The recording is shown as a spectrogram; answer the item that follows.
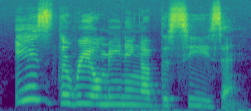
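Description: Noticeable background noise runs under the recording. A woman speaks in a high pitch with very wide pitch swings. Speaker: co-host. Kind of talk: casual banter. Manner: cheerful, playful, teasing.

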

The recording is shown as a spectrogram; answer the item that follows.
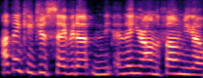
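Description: Speaking very fast in a Southern US accent, a woman uses a high pitch. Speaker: podcast co-host. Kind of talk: casual chat.

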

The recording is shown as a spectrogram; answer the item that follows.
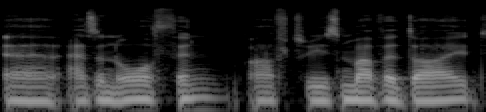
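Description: On a very clean recording with a silent background, a man speaks in a flat monotone at a very deep, low pitch. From UK. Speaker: jazz vocalist and composer. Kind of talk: casual interview chat. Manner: halting.

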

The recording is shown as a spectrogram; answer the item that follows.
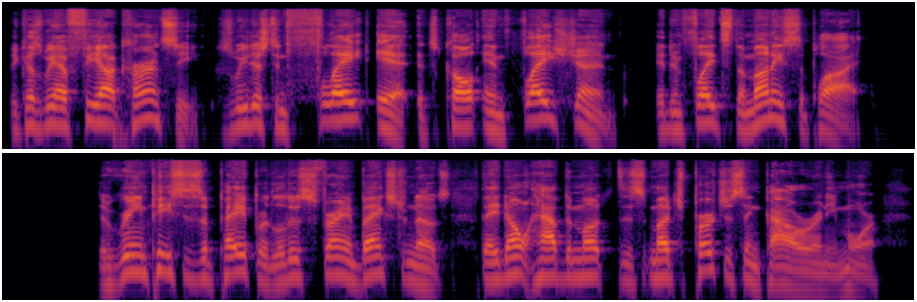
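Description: With an American accent, a man talks at a fairly quick pace with lively intonation and vocal fry, the sound dry and close with no echo. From Texas. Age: 40s. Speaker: radio host and war veteran. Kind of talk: radio monologue.

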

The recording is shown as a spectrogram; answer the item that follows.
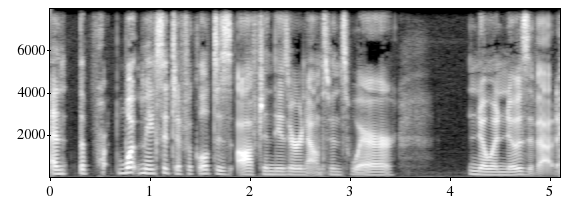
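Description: A woman with an American accent speaks at a fairly quick pace, her very deep, low pitch showing vocal fry and ordinary pitch variation. The sound is dry and close with no echo, on a very clean recording with a silent background. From New York City. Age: 20s. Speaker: public relations executive. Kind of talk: interview. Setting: studio.

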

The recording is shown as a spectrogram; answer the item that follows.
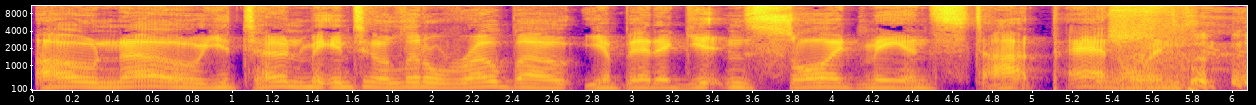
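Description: A put-on character voice, raspy and middle-pitched, at a moderate pace. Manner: cartoonish, jokey.

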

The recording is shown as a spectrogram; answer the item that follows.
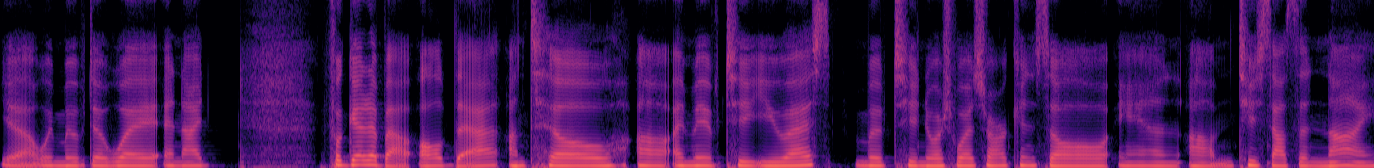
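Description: Very slowly and in a flat monotone, a woman with a medium pitch speaks on a very clean recording with a silent background and a dry, close sound with no echo. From Taiwan. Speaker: guest sharing life story. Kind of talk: testimony.

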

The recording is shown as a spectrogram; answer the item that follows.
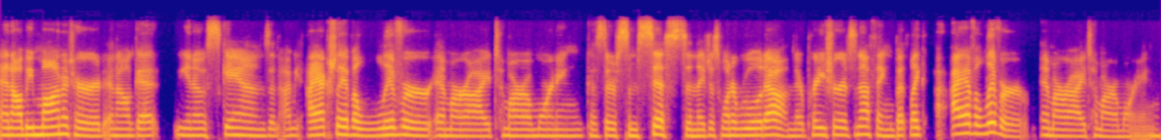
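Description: Over a quiet background, a woman talks very fast in a monotone, flat delivery. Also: medium pitch for a woman, hardly any pauses. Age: 40s. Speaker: author and life coach. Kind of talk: interview.

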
